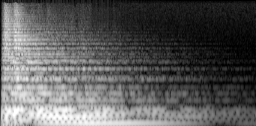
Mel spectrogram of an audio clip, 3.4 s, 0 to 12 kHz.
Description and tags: A short fanfare to play when a task is finished successfully. 2 of 3
done, finnish, task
